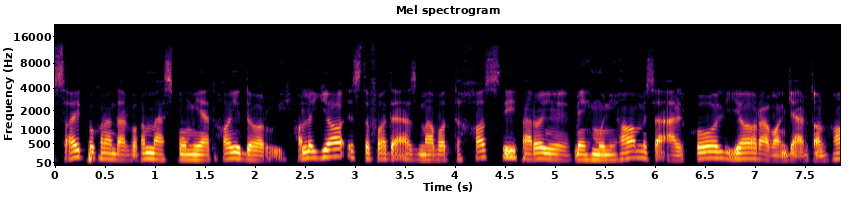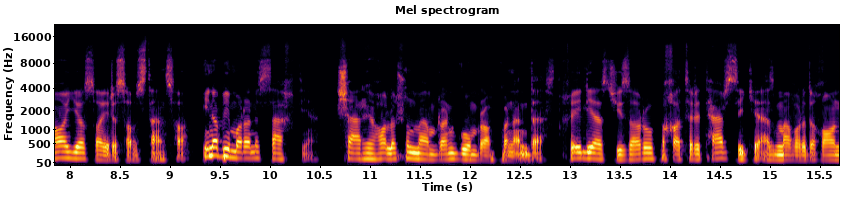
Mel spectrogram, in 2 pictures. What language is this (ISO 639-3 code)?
fas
